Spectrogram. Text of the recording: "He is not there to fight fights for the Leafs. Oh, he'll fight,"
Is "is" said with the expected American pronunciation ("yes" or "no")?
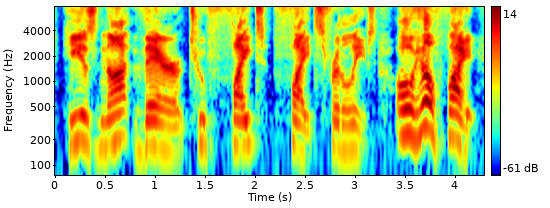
yes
